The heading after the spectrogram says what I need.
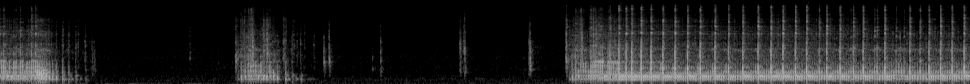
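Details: Used Husqvarna chainsaw said to need carb work, started on choke: fires after a couple of short bursts, then fast slightly uneven two-stroke buzz; sounds rough, probably needs a carb tune.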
